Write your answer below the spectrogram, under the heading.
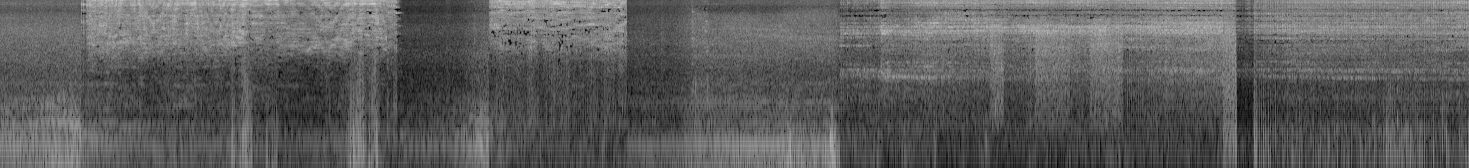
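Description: Electric grinding wheel spinning with a steel sickle blade pressed against it: a harsh, high grinding hiss that comes in spells over the motor's steady hum. About halfway through, the hum drops away and a belt-driven grinding wheel grinds the blade almost without a break.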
